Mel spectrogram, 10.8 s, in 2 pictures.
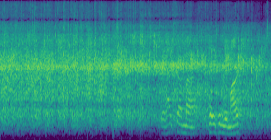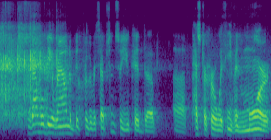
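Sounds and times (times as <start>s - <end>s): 
audience applause: 0.0s - 6.9s
speech: 3.9s - 5.0s, 6.0s - 10.8s.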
